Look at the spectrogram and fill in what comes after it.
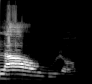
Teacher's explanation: Notice that the R is flipped and that the final O is closed because it's not on the stress.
